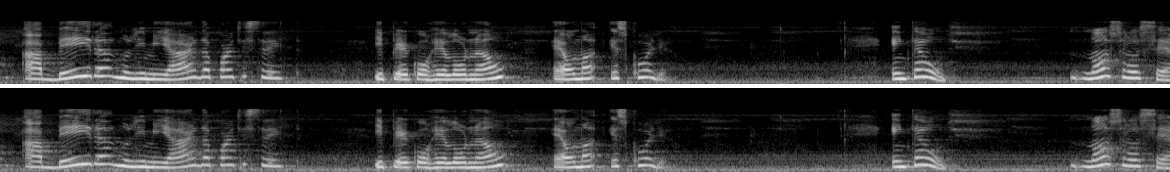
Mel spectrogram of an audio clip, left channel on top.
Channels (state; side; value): normal; both; correlation 0.58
